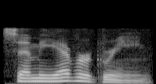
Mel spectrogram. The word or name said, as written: semievergreen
